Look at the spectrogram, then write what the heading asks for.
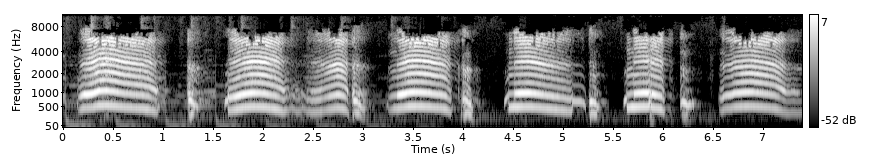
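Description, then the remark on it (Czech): An infant in Bosnia and Herzegovina cries loudly in a string of about seven long wailing bursts, each rising and falling in pitch, separated by brief gasping breaths, with no talking. “Ovaj zvuk plača bebe u Bosni i Hercegovini, sve se slabije čuje.”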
